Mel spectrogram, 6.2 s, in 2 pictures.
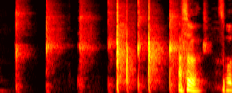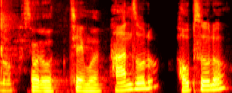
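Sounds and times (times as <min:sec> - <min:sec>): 
hand clapping solo: 0:00.0 - 0:03.4
speech: 0:02.4 - 0:06.1.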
